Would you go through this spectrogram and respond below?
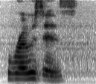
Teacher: Teeth together for the z sound. part for the schwa and together again for the z sound.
